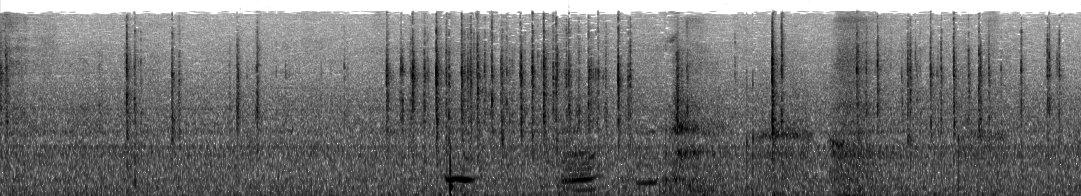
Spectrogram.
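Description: Faint computer keyboard typing: a few scattered keystrokes, then quicker runs of keys from about three seconds in, as an email address and then a password are typed.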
